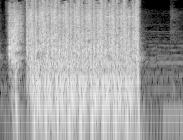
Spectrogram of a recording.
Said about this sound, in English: Yeah, I was talking about gunshot there.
